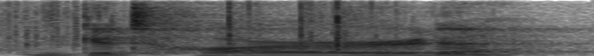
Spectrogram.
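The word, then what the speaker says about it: Guittard: me is this 72% guitard I think that's how you say it kind of like guitar um but with an RD or a d at the end this is 72% but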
